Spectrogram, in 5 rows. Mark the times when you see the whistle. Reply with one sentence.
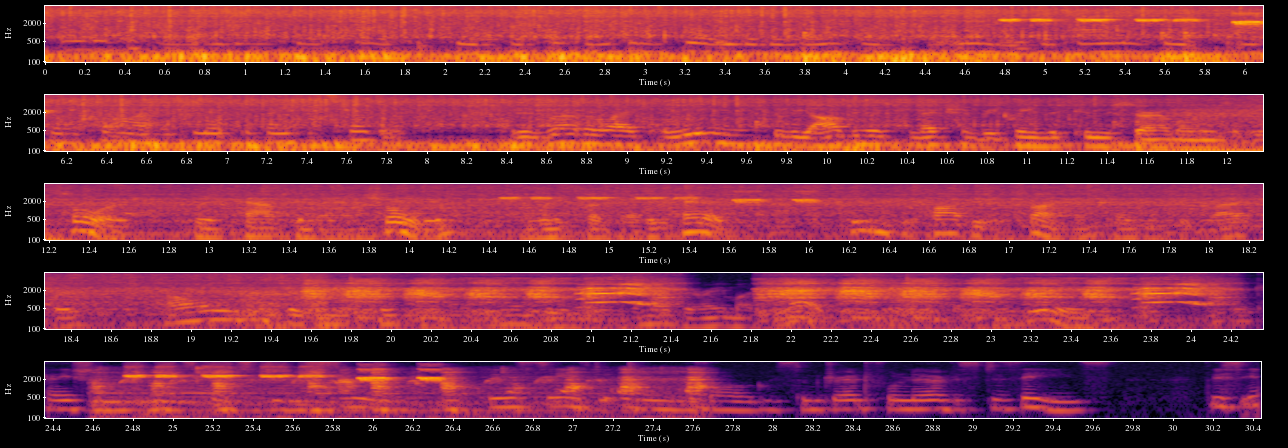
You can hear the whistle from 4.8 to 6.2 s, from 14.4 to 16.1 s and from 24.8 to 26.4 s.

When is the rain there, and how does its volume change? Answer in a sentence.
The rain can be heard from 0.0 to 19.8 s, getting quieter.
